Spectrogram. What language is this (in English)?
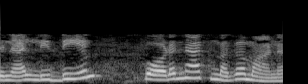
Malayalam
